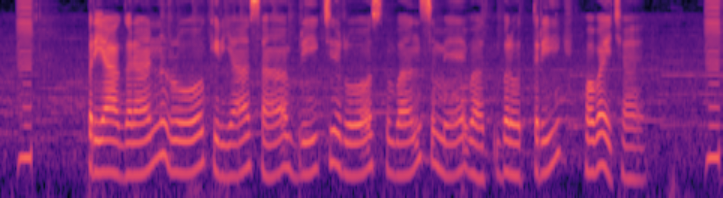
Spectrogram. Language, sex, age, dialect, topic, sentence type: Maithili, female, 25-30, Angika, agriculture, statement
